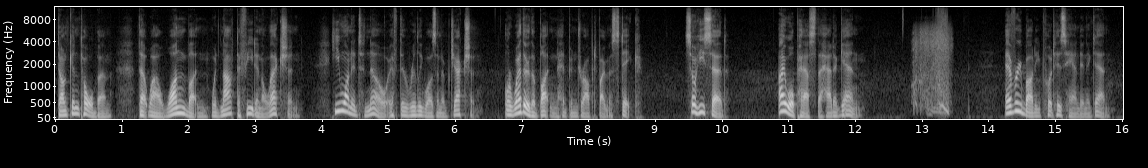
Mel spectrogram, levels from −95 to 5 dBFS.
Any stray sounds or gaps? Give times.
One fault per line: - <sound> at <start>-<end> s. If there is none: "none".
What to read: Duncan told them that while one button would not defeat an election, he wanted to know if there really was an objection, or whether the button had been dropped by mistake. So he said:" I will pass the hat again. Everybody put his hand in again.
- sneeze at 12.8-13.5 s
